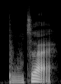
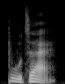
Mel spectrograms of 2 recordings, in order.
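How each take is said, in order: First: The first syllable rises in pitch. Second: The first syllable falls in pitch. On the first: The speaker calls it right. "we would actually say 不在" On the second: The speaker calls it wrong. "instead of saying 不在"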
